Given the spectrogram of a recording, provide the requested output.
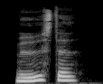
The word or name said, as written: mødested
